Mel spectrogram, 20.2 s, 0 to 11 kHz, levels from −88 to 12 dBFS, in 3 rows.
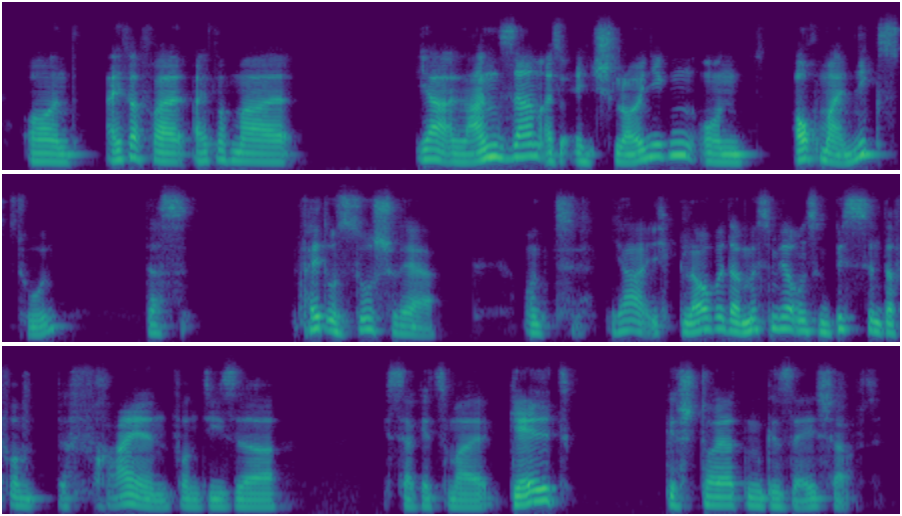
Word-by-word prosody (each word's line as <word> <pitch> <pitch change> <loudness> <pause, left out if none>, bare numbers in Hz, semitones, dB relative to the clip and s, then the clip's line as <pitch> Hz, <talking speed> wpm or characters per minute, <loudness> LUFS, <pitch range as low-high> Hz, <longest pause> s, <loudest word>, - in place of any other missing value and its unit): und 115 -3 0 0.2
einfach 140 +5 +2
mal 120 -2 +4
einfach 130 +3 -3
mal, 115 -3 +1 0.9
ja, 145 -4 +4
langsam, 175 - +5
also 125 - -1
entschleunigen 160 - +1
und 110 -2 -1 0.2
auch 145 +2 +6
mal 110 -6 +3
nix 215 - -2
tun, 145 - -8 0.6
das - - -7 0.7
fällt 180 0 +3
uns 140 -5 0
so 170 +1 0
schwer. 115 - -3 0.6
Und 130 -2 -7 0.2
ja, 155 +3 -3
ich - - -10
glaube, 175 +7 +2
da 145 -3 +5
müssen 170 +6 +1
wir 180 -1 +3
uns 155 -1 -2
'n 135 -2 -1
bisschen 180 -6 -1
davon 115 -4 -4
befreien, 110 -1 -2
von 100 -1 -6
dieser, 100 -1 -3 0.7
ich - - -14
sage 100 +1 -6
jetzt 105 - -12
mal, 95 -5 -2 1.1
geldgesteuerten 120 -3 -2
Gesellschaft. 105 0 -7
120 Hz, 115 wpm, -29 LUFS, 110-155 Hz, 1.1 s, auch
